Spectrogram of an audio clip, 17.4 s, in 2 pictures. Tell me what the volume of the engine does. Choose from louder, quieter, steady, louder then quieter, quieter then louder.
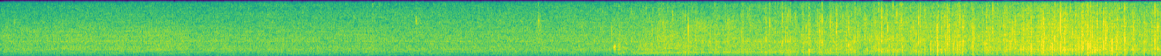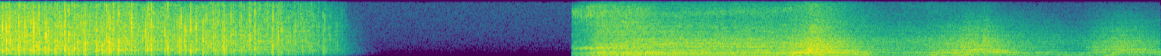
quieter.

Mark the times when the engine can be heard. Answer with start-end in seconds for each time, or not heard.
13.1-17.3.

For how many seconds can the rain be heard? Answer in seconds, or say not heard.
11 s.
